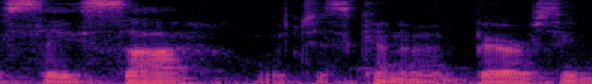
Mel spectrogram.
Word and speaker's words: ça: And there's another time he said c'est ca instead of c'est ça, which is kind of embarrassing.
